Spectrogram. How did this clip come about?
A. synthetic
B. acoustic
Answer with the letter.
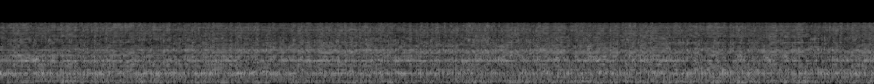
A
